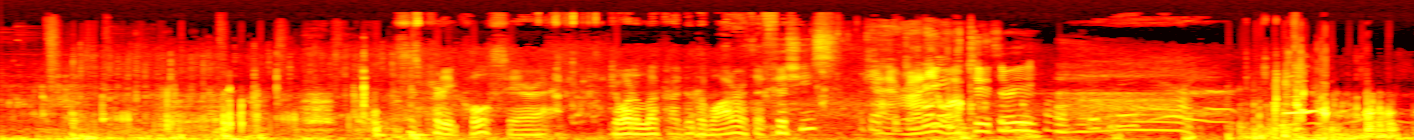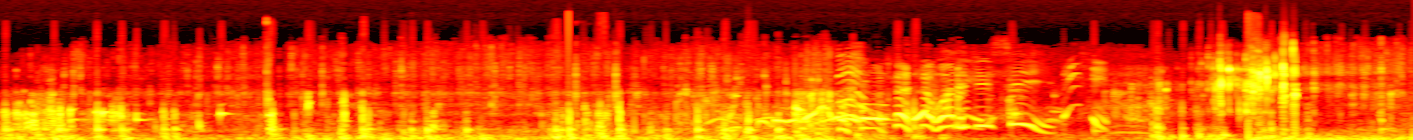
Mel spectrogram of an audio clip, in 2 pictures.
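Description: Water sloshes and gurgles.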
